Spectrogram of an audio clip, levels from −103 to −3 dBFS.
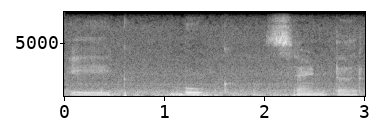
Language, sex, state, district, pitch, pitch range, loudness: Hindi, male, Haryana, Rohtak, 120 Hz, 120-125 Hz, -15 LUFS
